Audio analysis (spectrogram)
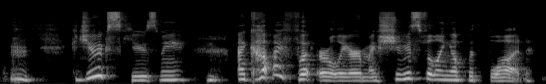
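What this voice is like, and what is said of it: Imitates a movie character's voice. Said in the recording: “great Romeo impression ... It's spot on.”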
